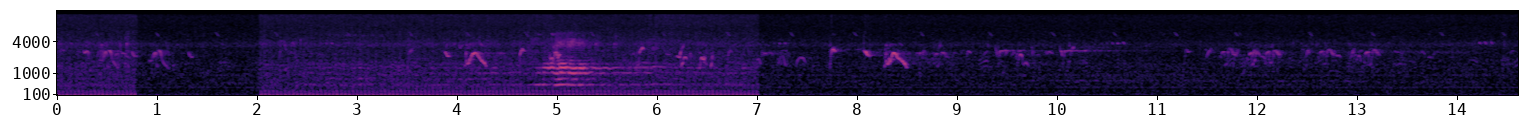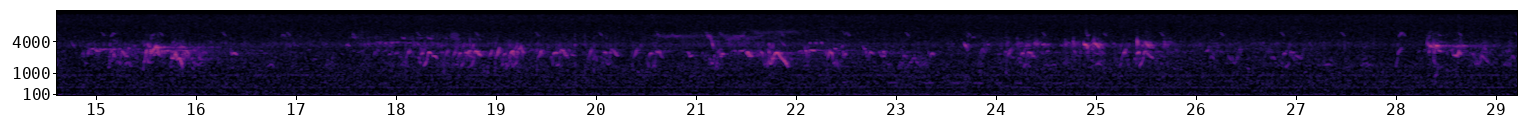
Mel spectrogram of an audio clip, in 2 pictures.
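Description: Wild birds chirping and calling, faint, with many short quick chirps throughout and one louder, fuller call about five seconds in.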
